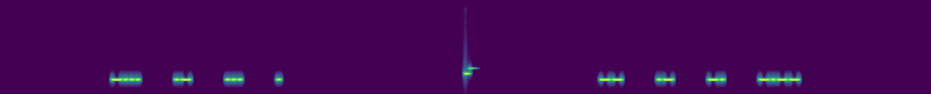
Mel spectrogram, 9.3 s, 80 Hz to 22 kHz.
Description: Morse code, heard as a keyed tone, about 40 wpm, spaced as for 19 wpm, 700 Hz. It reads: BASE MANY
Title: 4x Character Spacing - Top 300 Words - 40wpm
